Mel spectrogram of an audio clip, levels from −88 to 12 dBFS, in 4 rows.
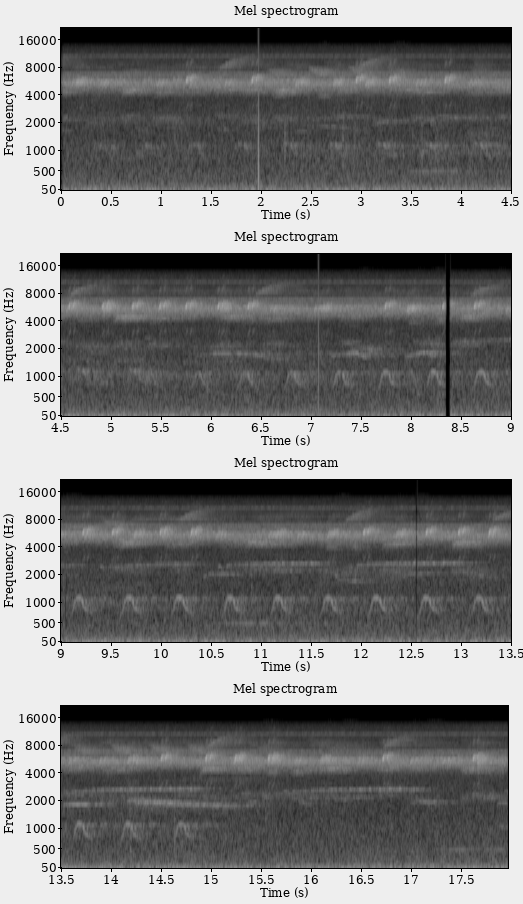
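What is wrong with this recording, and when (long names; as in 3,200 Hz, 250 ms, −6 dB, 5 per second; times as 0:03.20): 0:01.97: click −4 dBFS
0:07.07: click −7 dBFS
0:08.34–0:08.39: drop-out 49 ms
0:12.54–0:12.56: drop-out 17 ms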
